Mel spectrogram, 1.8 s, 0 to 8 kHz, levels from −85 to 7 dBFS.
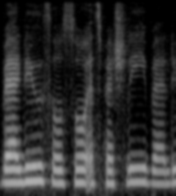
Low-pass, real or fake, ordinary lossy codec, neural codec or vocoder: none; fake; none; codec, 16 kHz, 0.5 kbps, X-Codec, WavLM features, trained on Multilingual LibriSpeech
